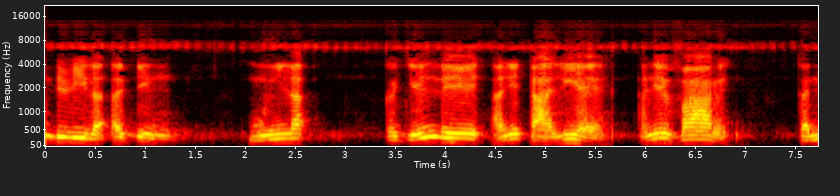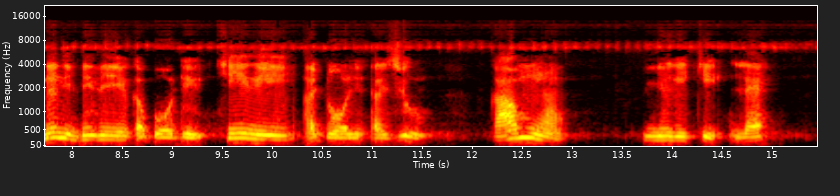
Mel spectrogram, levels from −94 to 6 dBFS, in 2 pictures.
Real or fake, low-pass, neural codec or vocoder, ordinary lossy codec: fake; 14.4 kHz; codec, 44.1 kHz, 2.6 kbps, SNAC; MP3, 64 kbps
